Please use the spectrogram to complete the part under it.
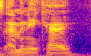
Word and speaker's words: Emenike: So my surname is Emenike, and it's spelled E-M-E-N-I-K-E.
